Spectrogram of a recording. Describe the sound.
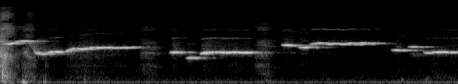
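A man whistles the tune Dixie on the spot when asked, clear sustained notes sliding between pitches in several phrases with brief breaths between them, with no talking.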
